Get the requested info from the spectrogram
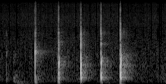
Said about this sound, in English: By the way, Rams fans, you want a slow clap?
